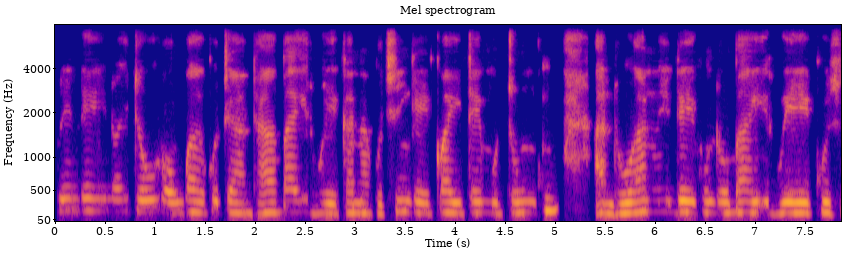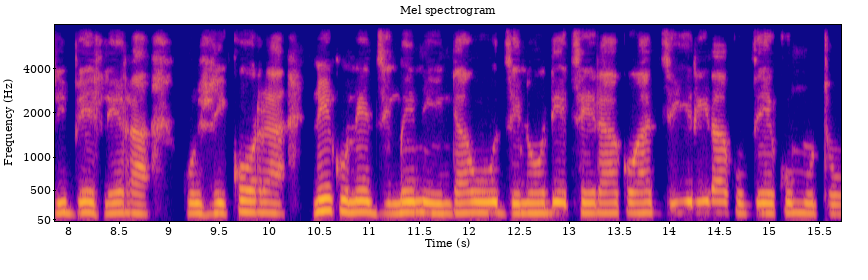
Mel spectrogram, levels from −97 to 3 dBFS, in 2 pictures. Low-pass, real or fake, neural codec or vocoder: 7.2 kHz; fake; codec, 44.1 kHz, 7.8 kbps, DAC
